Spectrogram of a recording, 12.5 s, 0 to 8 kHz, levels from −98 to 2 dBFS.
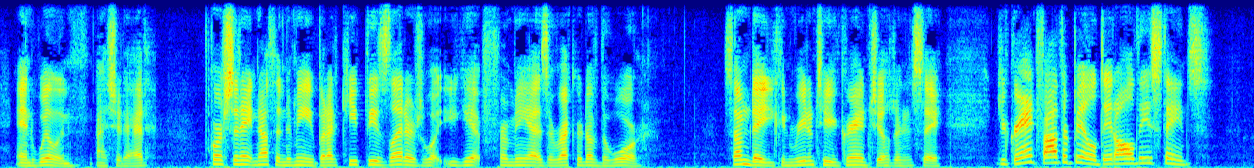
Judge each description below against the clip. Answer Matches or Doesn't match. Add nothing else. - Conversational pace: Doesn't match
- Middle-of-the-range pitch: Matches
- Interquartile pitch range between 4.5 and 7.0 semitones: Matches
